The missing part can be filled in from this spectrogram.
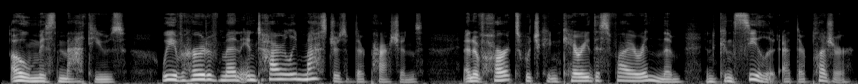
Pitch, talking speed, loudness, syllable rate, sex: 155 Hz, 205 wpm, -20 LUFS, 5.2 syllables/s, female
